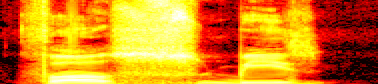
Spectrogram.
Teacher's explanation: خمسین، خا حروف مستعلیہ میں سے ہے، خا کو موٹا پڑھا جائے گا، خمسین، الف سنہ، الف سنہ، تعرج الملائکة والروح إلیہ فی یوم کان مقدارہ 50 ألف سنہ، فاصبر، صاد کو موٹا پڑھیں گے، صاد حروف مستعلیہ میں سے ہے اور را کو یہاں پر باریک پڑھا جائے گا، را سے پہلے زیر ہے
